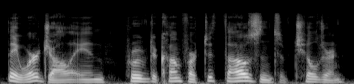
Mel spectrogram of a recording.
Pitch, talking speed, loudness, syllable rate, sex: 120 Hz, 185 wpm, -18 LUFS, 5.1 syllables/s, male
